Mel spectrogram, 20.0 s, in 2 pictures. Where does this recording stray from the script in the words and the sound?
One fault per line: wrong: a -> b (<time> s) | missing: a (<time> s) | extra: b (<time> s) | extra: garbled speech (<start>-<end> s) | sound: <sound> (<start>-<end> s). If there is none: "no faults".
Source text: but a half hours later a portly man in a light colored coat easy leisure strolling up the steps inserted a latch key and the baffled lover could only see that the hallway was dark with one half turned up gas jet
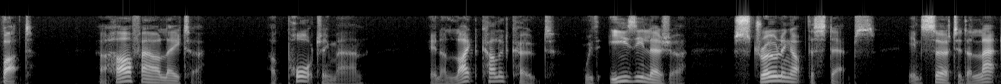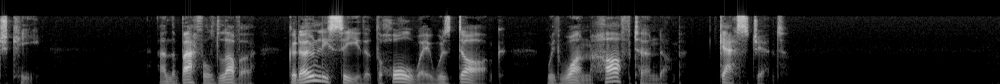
wrong: hours -> hour (1.4 s)
extra: with (5.8 s)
